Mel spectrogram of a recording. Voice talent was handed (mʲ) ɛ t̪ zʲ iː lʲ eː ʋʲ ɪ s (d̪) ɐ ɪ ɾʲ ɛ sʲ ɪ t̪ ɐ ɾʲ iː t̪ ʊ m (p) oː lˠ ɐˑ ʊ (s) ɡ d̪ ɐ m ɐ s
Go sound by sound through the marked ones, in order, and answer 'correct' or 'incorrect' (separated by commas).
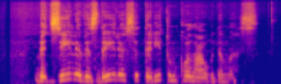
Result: incorrect, correct, incorrect, incorrect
